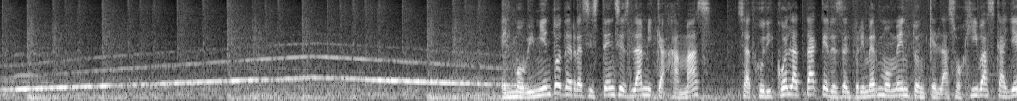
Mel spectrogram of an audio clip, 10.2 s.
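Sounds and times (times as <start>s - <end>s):
air-raid sirens wailing: 0.0s - 5.8s
speech: 5.0s - 10.1s.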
